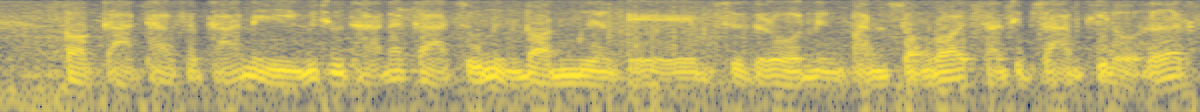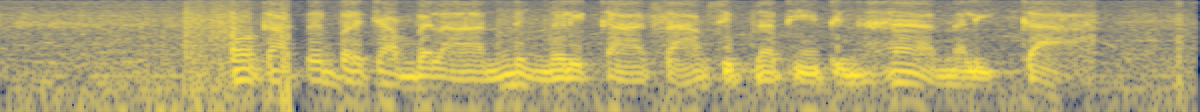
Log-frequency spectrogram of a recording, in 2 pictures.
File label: Station identification; 1233 Bangkok; thailand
